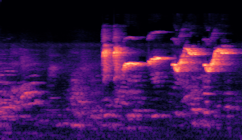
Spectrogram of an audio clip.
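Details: Sooty-headed bulbul in lively full song, rich in varied phrases, used as a lure for young birds; soft low warbled notes open, then loud, high, clear whistled phrases rising and falling in quick succession.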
